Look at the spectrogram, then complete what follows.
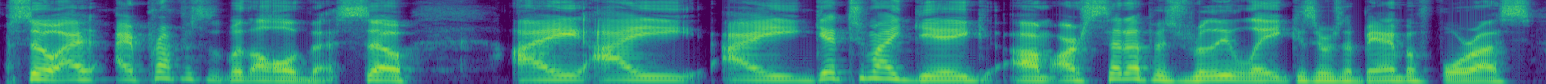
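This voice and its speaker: A man hosting a podcast, talking casually in a slightly hoarse voice and telling a story with relaxed restarts. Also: on the high side, moderate pace, dry recording, clean studio sound. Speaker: podcast host. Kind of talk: casual chat.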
